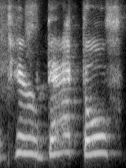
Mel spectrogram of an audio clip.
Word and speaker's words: pterodactyls: And pterodactyls. Pterodactyls. The P is silent, though.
